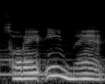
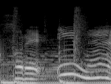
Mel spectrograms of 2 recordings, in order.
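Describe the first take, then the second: First: It is said flatly, without enthusiasm. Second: It is said cheerfully, with lively enthusiasm. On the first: The speaker calls it wrong. "jangan diucapkan seperti itu ya" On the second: The speaker calls it right. "dengan ceria dan semangat"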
